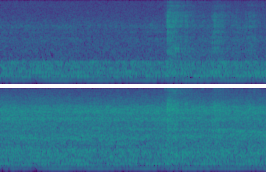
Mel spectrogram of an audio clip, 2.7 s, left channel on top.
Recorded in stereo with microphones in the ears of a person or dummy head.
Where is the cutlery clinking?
10° right (ahead or behind), 5.5 m.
